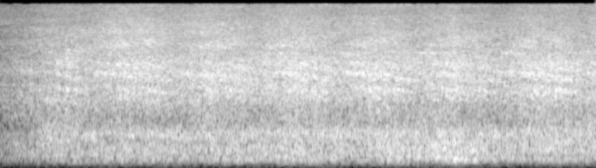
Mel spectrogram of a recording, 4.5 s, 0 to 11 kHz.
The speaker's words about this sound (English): I'm standing well back. That's my platform, platform 6. It looks like there's a vehicle stuck on the track somewhere up ahead, so a lot of the trains are being delayed and I've got to get to Manchester. Cue loud train passing.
